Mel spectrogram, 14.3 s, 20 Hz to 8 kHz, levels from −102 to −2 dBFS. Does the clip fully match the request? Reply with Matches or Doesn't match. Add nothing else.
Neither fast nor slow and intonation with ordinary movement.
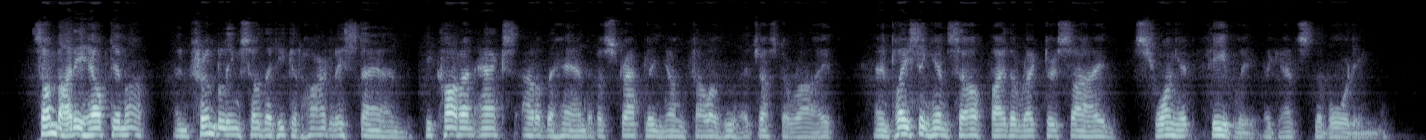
Matches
